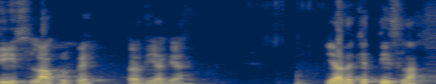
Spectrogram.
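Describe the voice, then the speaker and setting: A man's voice: lowish voice, expressive, a little slow, a little mellow. Man teaching exam quiz, repeats answers. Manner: reads questions then repeats answers, many "theek hai" checks. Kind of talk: exam-prep quiz lesson.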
